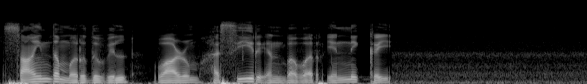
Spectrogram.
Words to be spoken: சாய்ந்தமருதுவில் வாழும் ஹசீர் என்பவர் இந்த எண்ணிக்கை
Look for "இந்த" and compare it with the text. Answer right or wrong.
wrong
